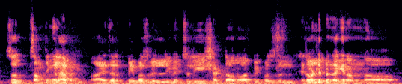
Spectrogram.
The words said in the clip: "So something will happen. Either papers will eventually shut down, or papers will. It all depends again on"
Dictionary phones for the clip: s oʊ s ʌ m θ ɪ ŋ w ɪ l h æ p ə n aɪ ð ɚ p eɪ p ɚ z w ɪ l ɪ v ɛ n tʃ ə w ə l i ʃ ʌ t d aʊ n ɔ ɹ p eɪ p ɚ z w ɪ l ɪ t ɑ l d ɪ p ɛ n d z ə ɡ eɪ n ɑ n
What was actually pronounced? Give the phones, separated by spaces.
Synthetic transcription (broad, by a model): s oʊ s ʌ m t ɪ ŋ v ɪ l h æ p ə n aɪ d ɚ p eɪ p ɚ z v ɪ l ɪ v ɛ n tʃ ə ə l i ʃ ʌ t d aʊ n ɔ ɹ p eɪ p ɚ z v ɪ l ɪ t ɑ l d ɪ p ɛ n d ə ɡ eɪ n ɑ n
